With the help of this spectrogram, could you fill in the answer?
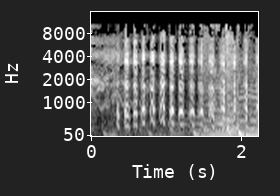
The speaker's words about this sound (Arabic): هذا بوري بوري بوري دراجات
